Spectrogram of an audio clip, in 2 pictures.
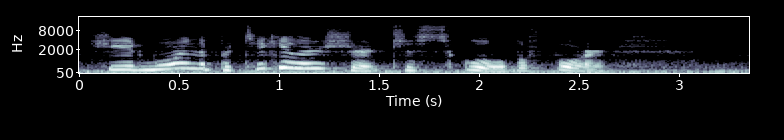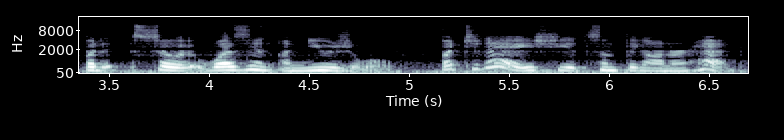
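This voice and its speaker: A woman reading a children's book aloud as a teacher would, in an expressive storytelling style. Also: on the high side, brisk, a little hiss or hum, poor audio.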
